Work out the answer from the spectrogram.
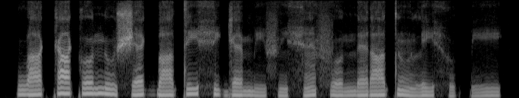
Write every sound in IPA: w a˧ k a˦ k o˦ n u˦˨ ʃ ɛ˨˦ ɡ͡b a˧ t i˦ h i˦˨ ɡ ɛ˧ m i˨ f ĩ˨ h ɛ̃˨˦ f o˧ n ɛ˧ ɾ a˦ t ũ˦˨ l i˧ h u˨ k͡p i˨˦

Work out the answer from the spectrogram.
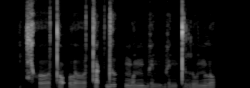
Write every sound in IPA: t͡ɕʰ ɤː˧ t ɔ˦˥ ʔ l ɤː˧ t a˦˥ k̚ d ɯː˥˩ k̚ m o˦˥ n b e˨˩ n b e˧ n t r u˦˥ n l o˥˩ k̚

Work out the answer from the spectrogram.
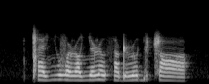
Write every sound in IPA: ǀ æ ɪ̯ ʎ ʊ v ɒ ɭ ɒ ʎ ə ɭ ʌ ʊ̯ θ ɑ ɖ ʊ ɭ ʊ ɡʲ ʊ ʈ͡ʂ ɑ

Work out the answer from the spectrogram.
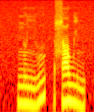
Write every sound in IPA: n u ɲ u | ɬ ɒ w i m

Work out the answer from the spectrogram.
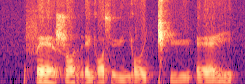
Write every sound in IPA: f ɛː ʂ ɔ r ɛ j ɔ s yː j ɔː i̯ ǁʰ yː ʔ ɛː i̯

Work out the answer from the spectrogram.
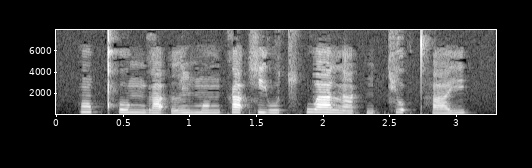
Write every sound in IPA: ɔ̃˦ p̚ kʰ o˧ ŋ ɡ a˨ ʔ l ĩ˧ m ɔ̃˧ ŋ k a˦ ʔ ɕ j u˧ t͡sʰ w a˦ l ã˨ k̚ ĩ˦ t̚ ɕ o˦ ʔ t̪ʰ a˨˦ j

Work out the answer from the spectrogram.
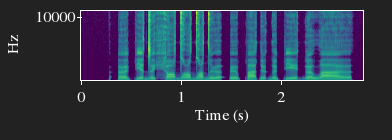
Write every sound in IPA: ʔ œ pʲ a d œ fʲ œ dˤ e dˤ a d ʉ ə̯ ʔ ʏ p a ɗ ʏ ɠ ə pʲ e ɠ œ w a ə̯

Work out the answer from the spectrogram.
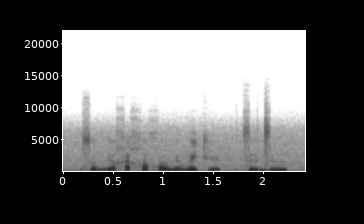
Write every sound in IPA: s o r ɯ χ e χ o χ o ð ə v ɛ t͡ʃ ʏ | t͡s ɯ d͡z ɯ

